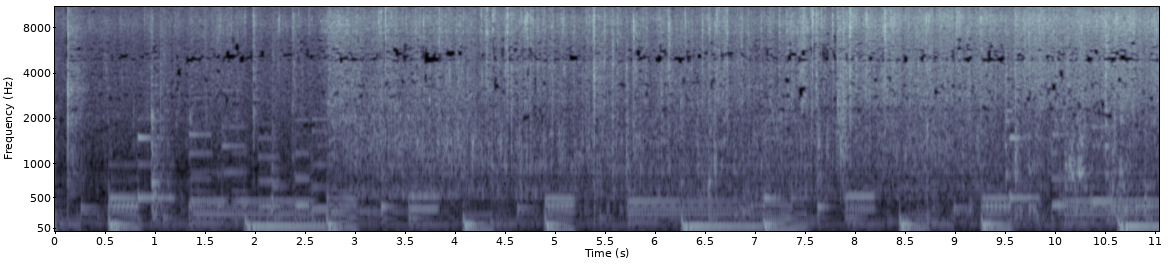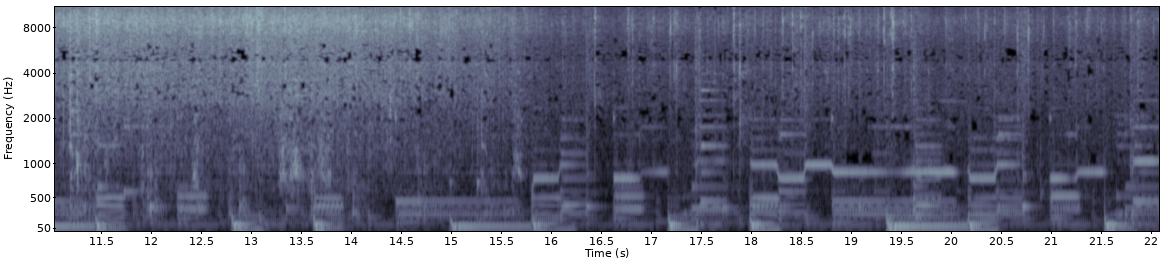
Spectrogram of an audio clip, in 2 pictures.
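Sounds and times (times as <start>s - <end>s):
egg and vegetables sizzling: 0.0s - 22.0s
wooden spatula stirring: 2.2s - 15.9s.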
